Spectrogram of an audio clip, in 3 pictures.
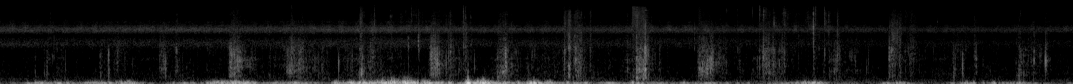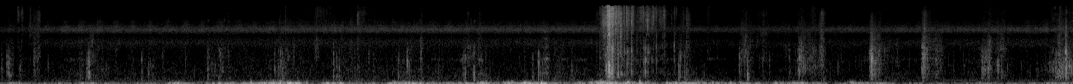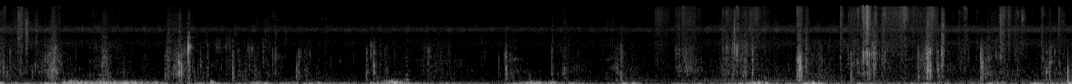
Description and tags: greece naxos walking
A man is walking in a small path near the Kouros of Melanes in the greek island of Naxos. The wind and a fly can be heard as well as each footsteps and the breath of the man.
greece, kouros, walking, wind, melanes, 2011, naxos, walk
